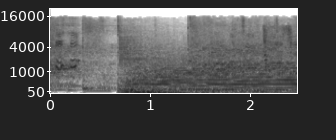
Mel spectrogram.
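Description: The tail of a man's shrill, warbling scream, then loud music with sustained notes cutting in under a second in.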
